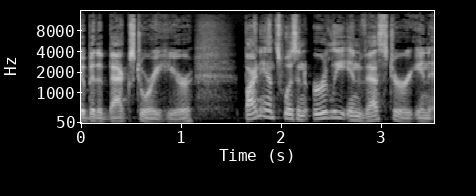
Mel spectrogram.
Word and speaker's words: Binance: Tell us about Binance. Am I pronouncing it correctly? – You are.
